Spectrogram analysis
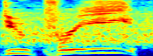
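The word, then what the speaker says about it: Dupri: Uh, Michael, it's pronounced Dri.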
